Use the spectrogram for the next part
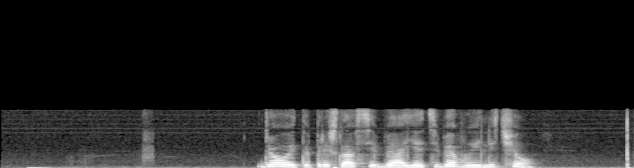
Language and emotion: Russian, positive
